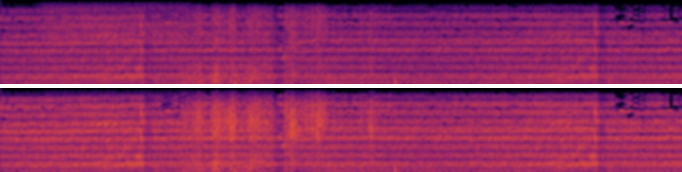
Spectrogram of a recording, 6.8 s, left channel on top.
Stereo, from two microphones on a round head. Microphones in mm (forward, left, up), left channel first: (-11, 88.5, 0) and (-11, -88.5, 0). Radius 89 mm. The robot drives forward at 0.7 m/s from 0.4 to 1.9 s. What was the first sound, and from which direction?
A drone, 40° right (ahead or behind).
